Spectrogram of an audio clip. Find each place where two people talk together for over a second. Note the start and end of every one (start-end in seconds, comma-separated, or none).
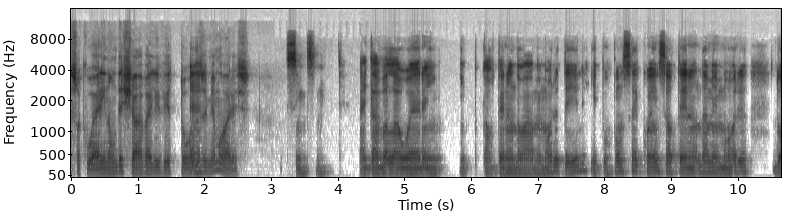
none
